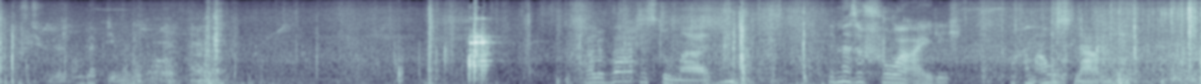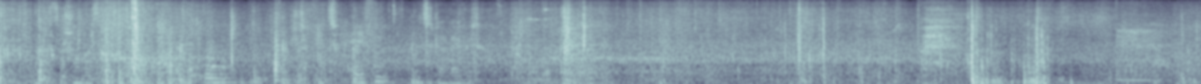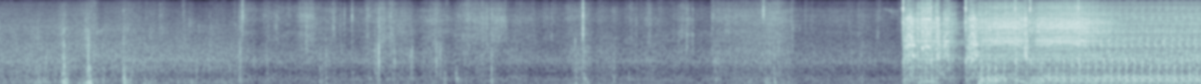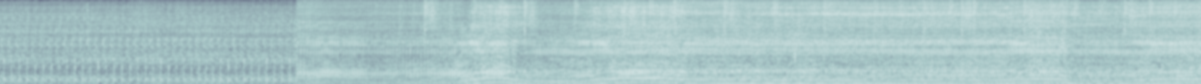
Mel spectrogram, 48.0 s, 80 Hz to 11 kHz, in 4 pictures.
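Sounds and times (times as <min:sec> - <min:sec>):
junk knocking and thumping: 0:11.2 - 0:16.3
quad bike engine: 0:33.0 - 0:48.0.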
